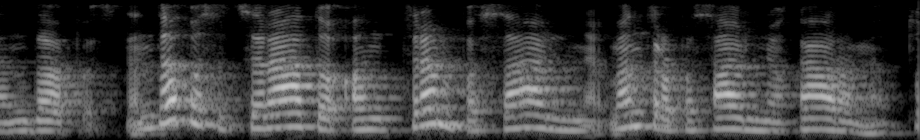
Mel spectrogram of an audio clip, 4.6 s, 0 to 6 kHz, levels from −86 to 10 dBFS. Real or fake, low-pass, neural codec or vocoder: real; 5.4 kHz; none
